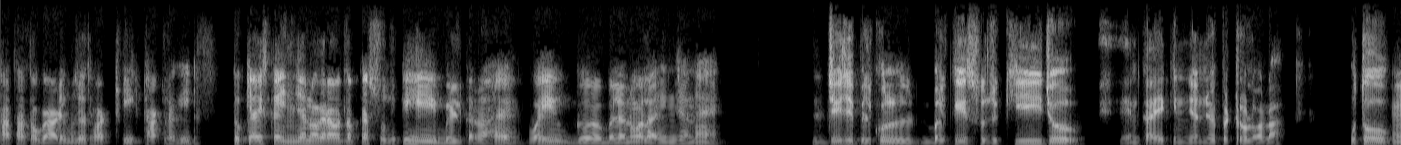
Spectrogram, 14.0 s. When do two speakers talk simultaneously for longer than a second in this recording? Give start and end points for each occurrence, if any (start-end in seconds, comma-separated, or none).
none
